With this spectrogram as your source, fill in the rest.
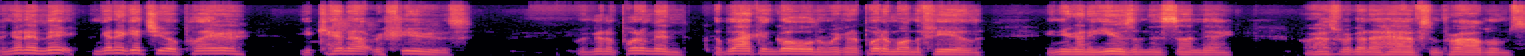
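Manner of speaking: put-on old-school seventies movie mobster delivery. Playing the general manager offering a player: Marlon Brando impression. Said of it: "That's a great Brando impression".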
